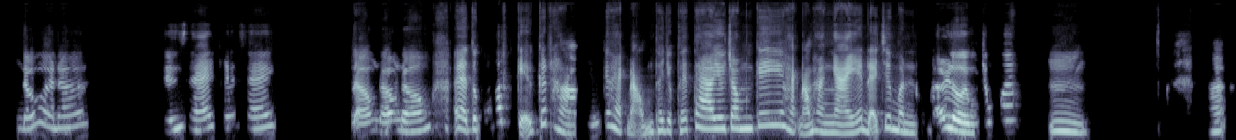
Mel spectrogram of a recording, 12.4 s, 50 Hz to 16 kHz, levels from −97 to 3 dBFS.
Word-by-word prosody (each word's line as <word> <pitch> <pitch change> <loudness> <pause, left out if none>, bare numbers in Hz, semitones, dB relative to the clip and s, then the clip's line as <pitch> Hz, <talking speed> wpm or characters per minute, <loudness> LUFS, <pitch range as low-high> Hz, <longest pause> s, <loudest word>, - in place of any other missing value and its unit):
Đúng 275 +2 -4
rồi 350 -7 -5
đó. 290 +2 -5 0.9
Chính 240 +4 -3
xác, 245 +2 +1
chính 290 0 -9
xác. 280 +2 -3 0.8
Đúng, 210 +4 -1
đúng, 225 +3 +1
đúng. 225 +5 0 0.2
Ý - - +1
là 255 - +7
tui 255 +1 -1
cũng 390 - -29
thích 430 0 -1
kiểu 485 +2 0
kết 390 +1 -2
hợp 405 - +3
những 385 +2 -14
cái 345 -3 -6
hoạt 255 -7 -1
động - - -1
thể 235 - -2
dục 225 -2 -4
thể 245 +1 -3
thao 280 -4 +6
vô 275 - +4
trong 280 -1 +3
cái 350 +2 0
hoạt 315 - -1
động - - +1
hàng 220 -3 -1
ngày 185 +1 +6
á, 245 - +1
để 230 - +3
cho 300 - -2
mình 225 -7 0
đỡ - - -5
lười 240 -8 +9
một 190 - -2
chút - - -9
á, 470 0 -2 0.4
ừm. 220 -3 -2 1.3
Đó, - - -2
270 Hz, 215 wpm, -24 LUFS, 225-310 Hz, 1.3 s, lười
